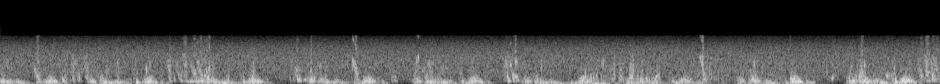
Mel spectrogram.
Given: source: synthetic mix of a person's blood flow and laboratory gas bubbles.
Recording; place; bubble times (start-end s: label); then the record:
Doppler ultrasound of blood flow; precordium
0.33-0.48 s: bubbles
0.59-0.92 s: bubbles
1.15-1.21 s: bubbles
1.44-1.54 s: bubbles
1.65-2.21 s: bubbles
2.26-2.36 s: bubbles
2.88-3.29 s: bubbles
3.50-3.65 s: bubbles
3.90-3.99 s: bubbles
4.14-4.54 s: bubbles
5.01-5.26 s: bubbles
5.82-6.18 s: bubbles
6.38-6.64 s: bubbles
6.98-7.12 s: bubbles
7.49-7.65 s: bubbles
8.25-8.39 s: bubbles
8.58-8.76 s: bubbles
8.85-8.96 s: bubbles
9.17-9.41 s: bubbles
From the record:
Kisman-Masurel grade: 242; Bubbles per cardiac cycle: several, 3 to 8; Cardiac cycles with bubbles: 100%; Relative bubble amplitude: moderate (0.250 to 0.450); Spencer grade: 3 (all of the cardiac periods contain showers or single bubble signals, but not dominating or overriding the cardiac motion signals); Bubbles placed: only in the low amplitude regions of the cardiac cycle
